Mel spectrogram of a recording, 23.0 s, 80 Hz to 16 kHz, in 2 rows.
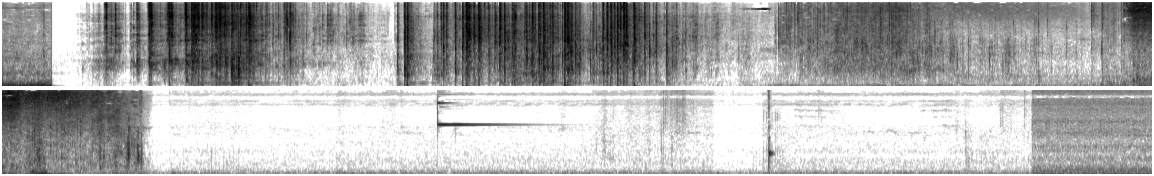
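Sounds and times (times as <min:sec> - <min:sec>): objects crunching under tyre: 0:00.8 - 0:13.1.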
